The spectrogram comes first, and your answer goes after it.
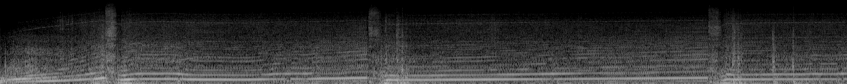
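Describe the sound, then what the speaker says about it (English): A Nissan GT-R in NFS Unbound drones with a steady engine note that climbs in pitch, then breaks sharply twice as the revs drop and rebuild, sounding close and loud. "Let's actually put on this GTR and let's start doing some A tier races. Let's have a listen to this thing."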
